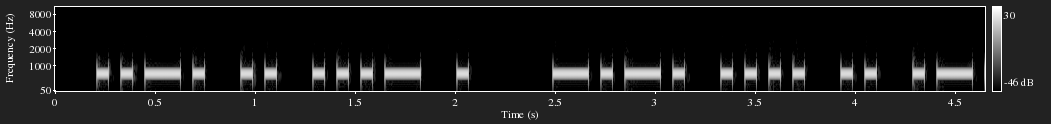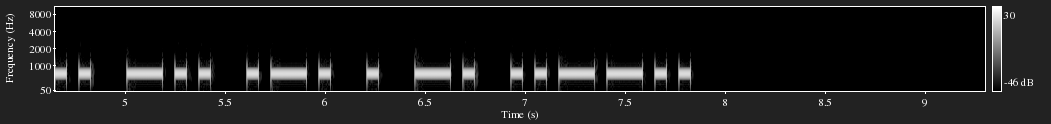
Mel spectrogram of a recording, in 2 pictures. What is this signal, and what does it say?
Morse code, heard as a keyed tone, about 20 wpm, 700 Hz. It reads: FIVE CHILDREN?
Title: Sentences from Top 1000 Words - Review Part 2 - 20wpm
